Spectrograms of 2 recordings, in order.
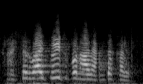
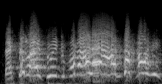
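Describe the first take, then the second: First: Softer, toned-down echo of the line; subdued repeat. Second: High, agitated explanation; excited retort. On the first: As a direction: drop the excitement and say it softly. Same words repeated, subdued. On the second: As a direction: blurt it out high to set the son straight. Excited retort, then repeated low. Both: Acted.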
